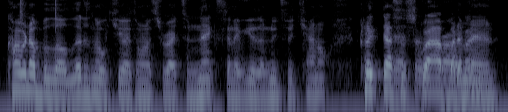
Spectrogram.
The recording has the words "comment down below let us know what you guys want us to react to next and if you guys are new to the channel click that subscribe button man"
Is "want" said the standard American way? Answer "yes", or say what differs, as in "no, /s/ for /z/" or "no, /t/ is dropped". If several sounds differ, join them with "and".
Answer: no, /t/ is dropped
